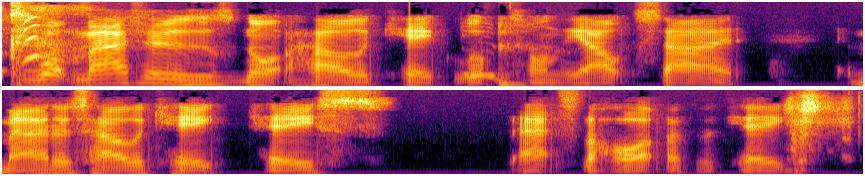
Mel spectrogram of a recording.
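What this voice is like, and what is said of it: Put-on accent. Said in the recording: “he's doing an accent now”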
